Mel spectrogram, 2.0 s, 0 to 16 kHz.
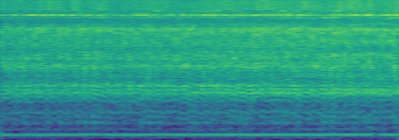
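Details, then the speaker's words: Force .25 CNC nitro engine in an HPI car, on only its second heat cycle of break-in: a steady buzzing drone that never climbs higher, idle slightly high; it runs too rich up top to reach full RPM. "she can't even get all the way up into the RPMs yet. She's still so rich up top."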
